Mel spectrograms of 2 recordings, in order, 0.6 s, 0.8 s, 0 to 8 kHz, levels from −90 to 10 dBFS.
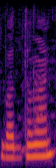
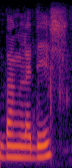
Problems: constant background noise, continuous background conversations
